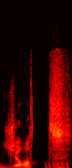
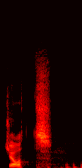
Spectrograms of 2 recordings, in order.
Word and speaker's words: JWT: It's actually called JOT, JWT. That's how you pronounce it, JOT, of some inexplicable reason, I don't know.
